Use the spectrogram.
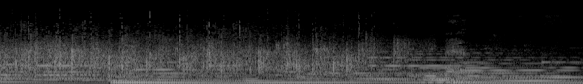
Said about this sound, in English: Church, can we give God a hand clap of praise this morning?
